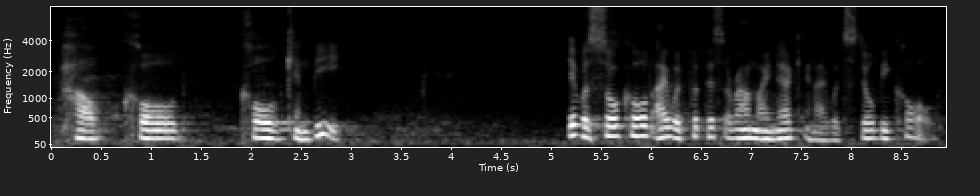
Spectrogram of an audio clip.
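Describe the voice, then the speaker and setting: A man who grew up in Hawaii, giving a gentle children's sermon as a pastor and asking the children questions. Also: medium pitch, a little hiss or hum. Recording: long hall reverb.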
